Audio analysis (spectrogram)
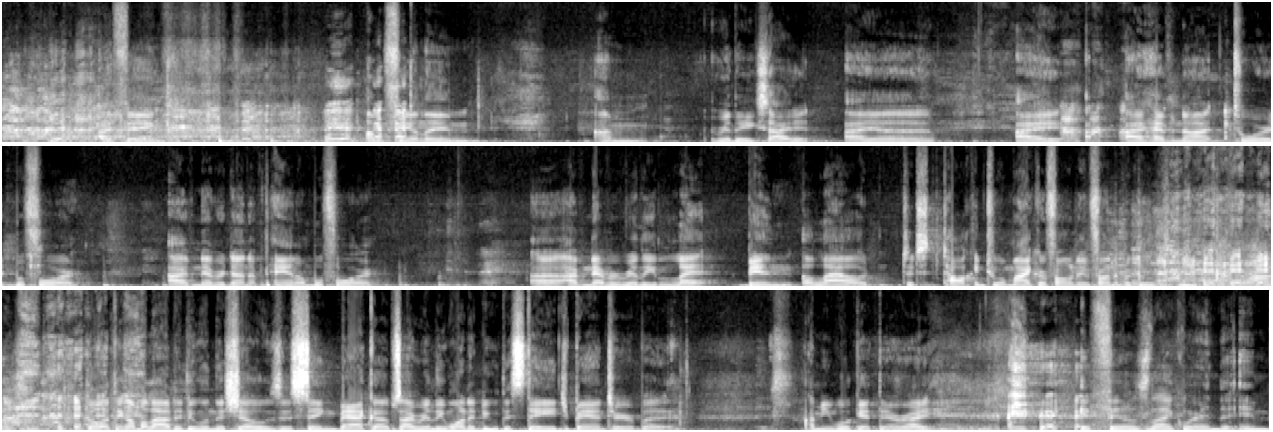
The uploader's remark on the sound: At a panel recorded at the Ace Hotel in Chicago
